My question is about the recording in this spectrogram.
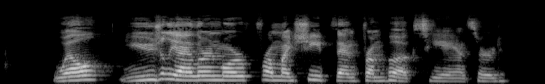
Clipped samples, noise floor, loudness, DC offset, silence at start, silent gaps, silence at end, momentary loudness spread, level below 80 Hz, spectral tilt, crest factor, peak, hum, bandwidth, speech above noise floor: under 0.1%; -68 dBFS; -20 LUFS; under 0.1%; 0.55 s; none; 0.4 s; 15 LU; -64 dBFS; -3 dB/octave; 20 dB; 0 dBFS; none; 11.5 kHz; 47 dB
